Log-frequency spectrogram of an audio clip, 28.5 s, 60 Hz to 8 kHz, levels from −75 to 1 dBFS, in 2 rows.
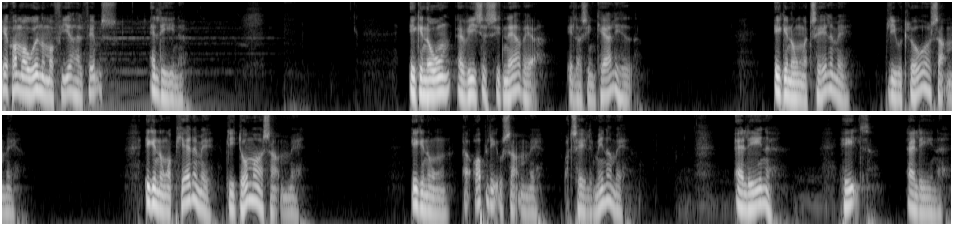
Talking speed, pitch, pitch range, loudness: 95 wpm, 105 Hz, 95-130 Hz, -21 LUFS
